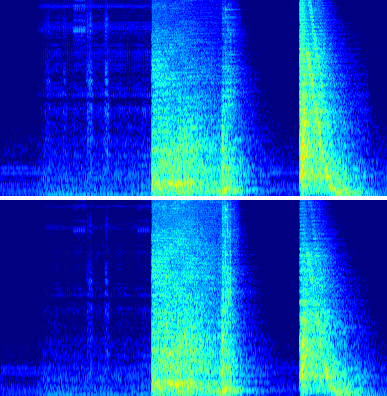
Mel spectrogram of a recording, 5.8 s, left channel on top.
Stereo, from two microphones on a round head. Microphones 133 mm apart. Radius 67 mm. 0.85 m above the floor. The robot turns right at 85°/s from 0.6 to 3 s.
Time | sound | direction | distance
2.3 | a drawer | 165° right | 0.5 m
4.5 | a whoosh | 50° left (ahead or behind) | 0.6 m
